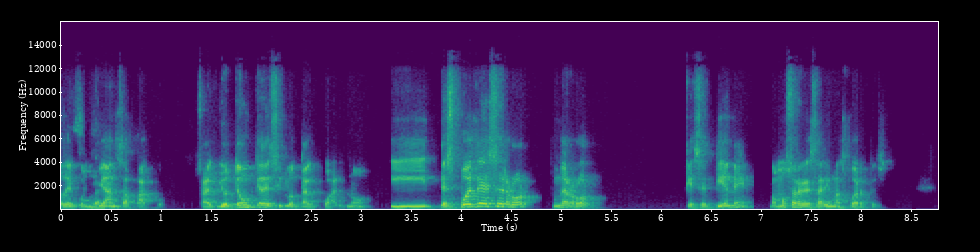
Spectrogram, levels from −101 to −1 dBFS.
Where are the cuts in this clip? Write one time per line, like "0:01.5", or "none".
0:03.2
0:04.8
0:06.9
